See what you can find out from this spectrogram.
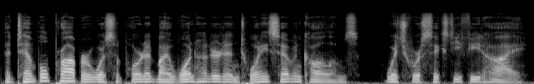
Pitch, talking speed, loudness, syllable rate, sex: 115 Hz, 190 wpm, -18 LUFS, 5.5 syllables/s, male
